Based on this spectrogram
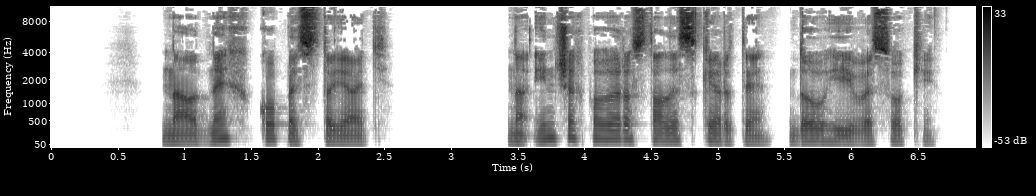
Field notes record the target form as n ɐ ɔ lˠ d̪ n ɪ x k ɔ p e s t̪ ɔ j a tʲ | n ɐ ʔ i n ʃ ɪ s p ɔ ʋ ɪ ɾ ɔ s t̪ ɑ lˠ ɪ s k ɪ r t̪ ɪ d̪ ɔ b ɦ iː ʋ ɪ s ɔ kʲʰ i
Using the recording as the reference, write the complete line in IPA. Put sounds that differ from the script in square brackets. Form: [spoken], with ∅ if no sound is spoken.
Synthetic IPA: n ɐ ɔ [∅] d̪ n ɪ x k ɔ p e s t̪ ɔ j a tʲ | n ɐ ʔ i n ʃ ɪ [x] p ɔ ʋ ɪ ɾ ɔ s t̪ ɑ lˠ ɪ s k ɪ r t̪ ɪ d̪ ɔ [w] ɦ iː ʋ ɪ s ɔ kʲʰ i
